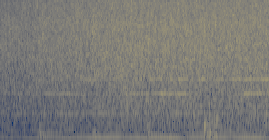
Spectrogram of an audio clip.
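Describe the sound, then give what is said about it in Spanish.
Steady heavy rain hisses without a break at a river pier in a scene from the film Rambo, a dense wash of noise, joined by a low constant hum and a few faint dull knocks, with no voices. “Los dos se miran fijamente bajo la intensa lluvia.”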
